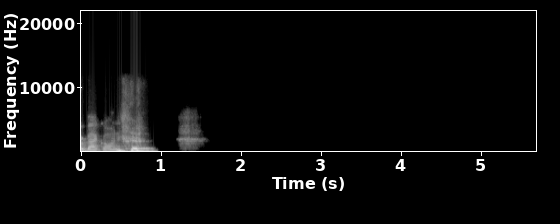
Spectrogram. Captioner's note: laughing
